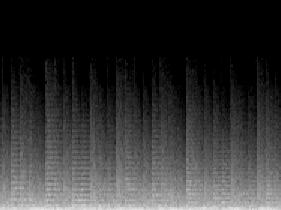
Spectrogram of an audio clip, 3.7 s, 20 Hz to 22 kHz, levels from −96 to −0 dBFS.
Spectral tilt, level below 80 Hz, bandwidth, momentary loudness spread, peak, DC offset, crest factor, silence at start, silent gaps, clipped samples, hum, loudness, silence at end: -8.5 dB/octave; -26 dBFS; 7.6 kHz; 2 LU; -2 dBFS; under 0.1%; 12 dB; 0 s; none; under 0.1%; none; -17 LUFS; 0 s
